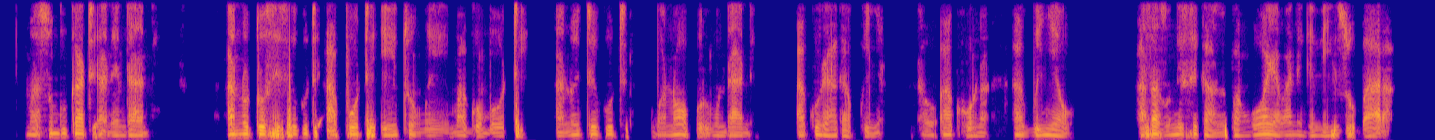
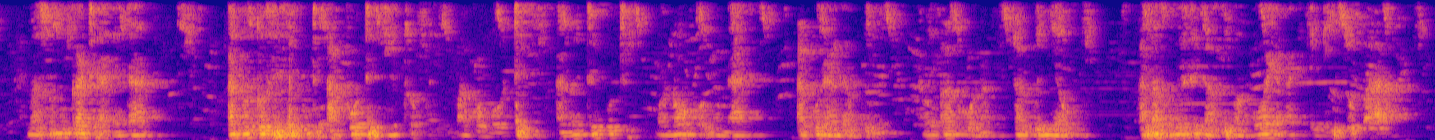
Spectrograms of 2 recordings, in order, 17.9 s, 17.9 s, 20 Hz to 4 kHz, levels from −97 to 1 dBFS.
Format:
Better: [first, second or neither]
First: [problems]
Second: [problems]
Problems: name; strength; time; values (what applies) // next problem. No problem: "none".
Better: first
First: none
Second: noise reduction (classical method WPE with log-MMSE)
